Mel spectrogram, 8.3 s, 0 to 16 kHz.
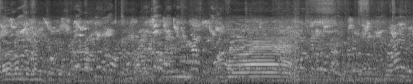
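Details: At Aftabganj cattle market in Dinajpur on 9 December 2025, where cows are sold with their calves, one long, steady moo swells near the end of the clip, set against a busy hum of human talk.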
